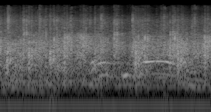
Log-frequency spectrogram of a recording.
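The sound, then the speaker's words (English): A church audience claps hands in a steady, continuous round of applause, with voices calling out over it. “You ought to clap your hands to the Lord tonight and say, thank you, Lord, for being in control.”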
